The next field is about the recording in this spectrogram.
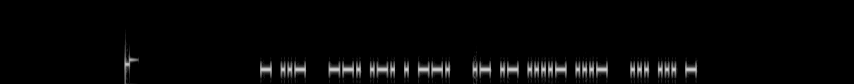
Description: Morse code, heard as a keyed tone, about 36 wpm, 700 Hz. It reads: TU GREG AA4V SST
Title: K1USN SST QSO Practice - 35wpm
